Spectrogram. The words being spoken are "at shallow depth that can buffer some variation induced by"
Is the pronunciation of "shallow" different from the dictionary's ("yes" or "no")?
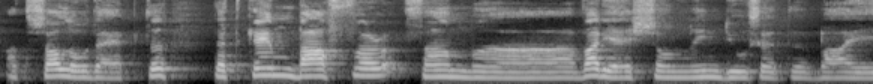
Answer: yes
